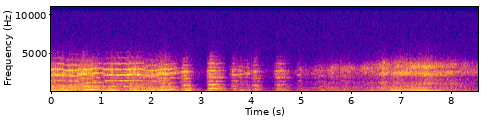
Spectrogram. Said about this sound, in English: At that very moment, the big black seaplane is heard over the mysterious plantation house, circling for a landing. and gracefully skids to a stop on the beach.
